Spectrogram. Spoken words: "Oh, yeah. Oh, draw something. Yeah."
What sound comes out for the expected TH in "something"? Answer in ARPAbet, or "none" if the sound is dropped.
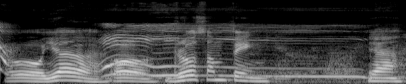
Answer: T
